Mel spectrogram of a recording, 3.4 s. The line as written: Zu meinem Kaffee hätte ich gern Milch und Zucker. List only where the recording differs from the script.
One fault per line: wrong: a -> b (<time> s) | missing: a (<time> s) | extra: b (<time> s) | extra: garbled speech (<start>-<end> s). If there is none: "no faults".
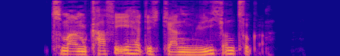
no faults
